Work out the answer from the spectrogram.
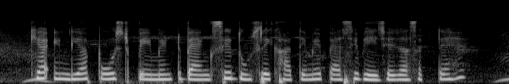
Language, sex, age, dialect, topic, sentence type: Hindi, female, 18-24, Awadhi Bundeli, banking, question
